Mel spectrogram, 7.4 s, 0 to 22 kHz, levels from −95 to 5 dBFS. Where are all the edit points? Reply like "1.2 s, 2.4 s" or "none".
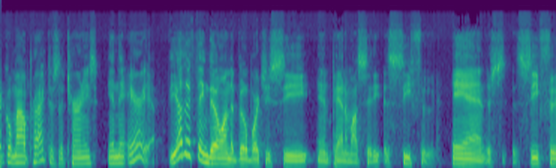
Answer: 1.3 s, 2.2 s, 5.9 s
